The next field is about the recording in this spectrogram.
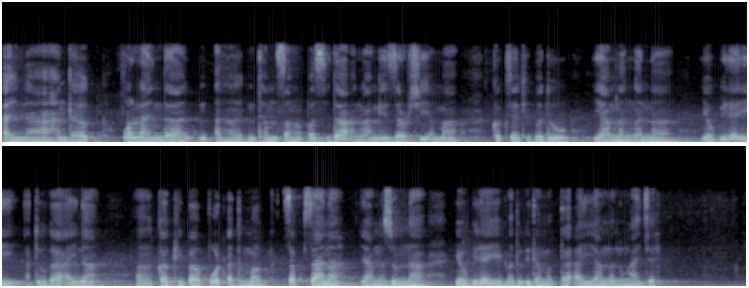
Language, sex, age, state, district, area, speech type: Manipuri, female, 45-60, Manipur, Kakching, rural, spontaneous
